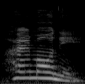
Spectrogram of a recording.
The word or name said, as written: 할머니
